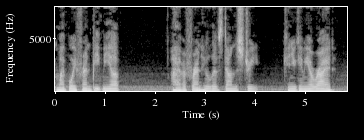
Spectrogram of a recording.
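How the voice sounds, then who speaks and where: A woman uses a put-on, robotic character voice at a fairly low pitch, with monotone, flat intonation. She keeps a moderate pace broken by long, frequent pauses. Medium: read story. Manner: robotic, practiced, disconnected.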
